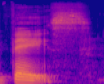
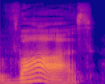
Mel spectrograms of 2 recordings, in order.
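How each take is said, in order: First: It is said with an American pronunciation. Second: It is said with a British pronunciation.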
